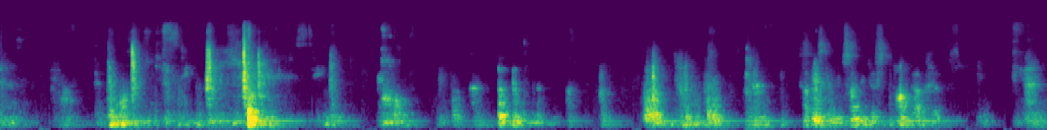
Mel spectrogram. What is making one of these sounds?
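Knocks and rustles come from a person working beneath a lectern.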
